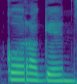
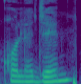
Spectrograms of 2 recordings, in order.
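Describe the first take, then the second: First: It is said with a Japanese pronunciation. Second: It is said with a non-Japanese pronunciation.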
